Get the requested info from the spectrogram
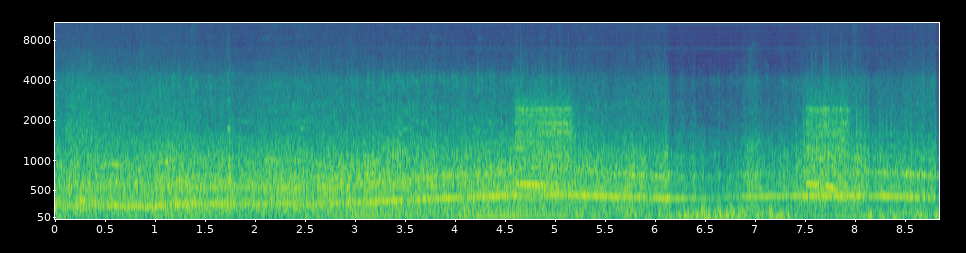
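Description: A small harbour boat's engine running steadily and loud. Its pitch rises gradually over the first four to five seconds as it picks up speed, then holds level.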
